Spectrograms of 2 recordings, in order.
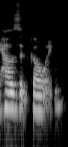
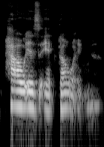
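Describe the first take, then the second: First: 'How is' is contracted into one syllable. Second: 'How is' is said as two full words. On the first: The speaker calls it right. "I say how's it going" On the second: The speaker calls it wrong. "I don't say how is it going"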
